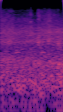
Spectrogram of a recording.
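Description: Wind gusting on the Oregon coast buffets the microphone in a loud, steady low rumble, close and unbroken, with no speech.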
